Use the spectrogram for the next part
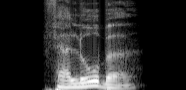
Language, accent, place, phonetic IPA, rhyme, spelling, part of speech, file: German, Germany, Berlin, [fɛɐ̯ˈloːbə], -oːbə, verlobe, verb, De-verlobe.ogg
- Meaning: inflection of verloben: 1. first-person singular present 2. first/third-person singular subjunctive I 3. singular imperative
